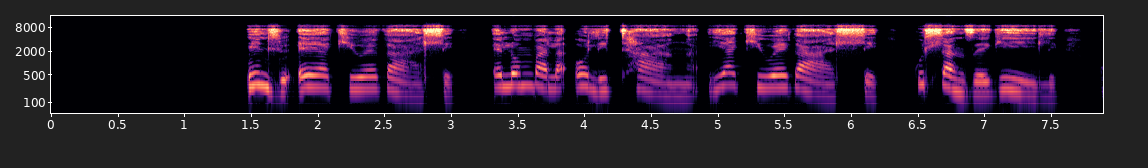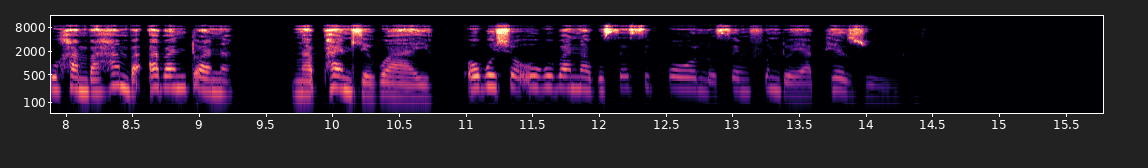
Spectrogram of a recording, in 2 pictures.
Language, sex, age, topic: North Ndebele, male, 50+, education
